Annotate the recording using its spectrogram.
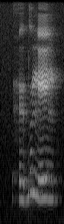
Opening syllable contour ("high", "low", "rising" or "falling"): low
